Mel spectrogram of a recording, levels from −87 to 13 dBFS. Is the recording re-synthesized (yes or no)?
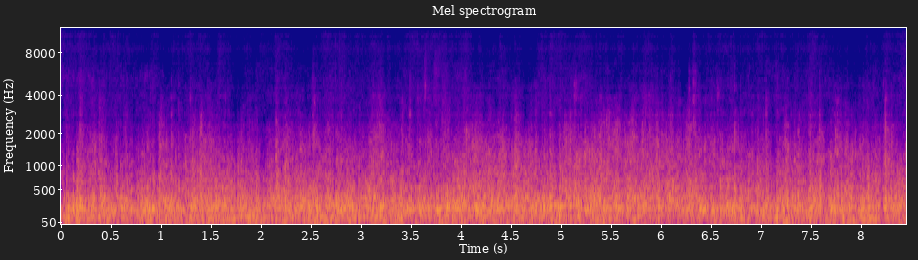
yes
